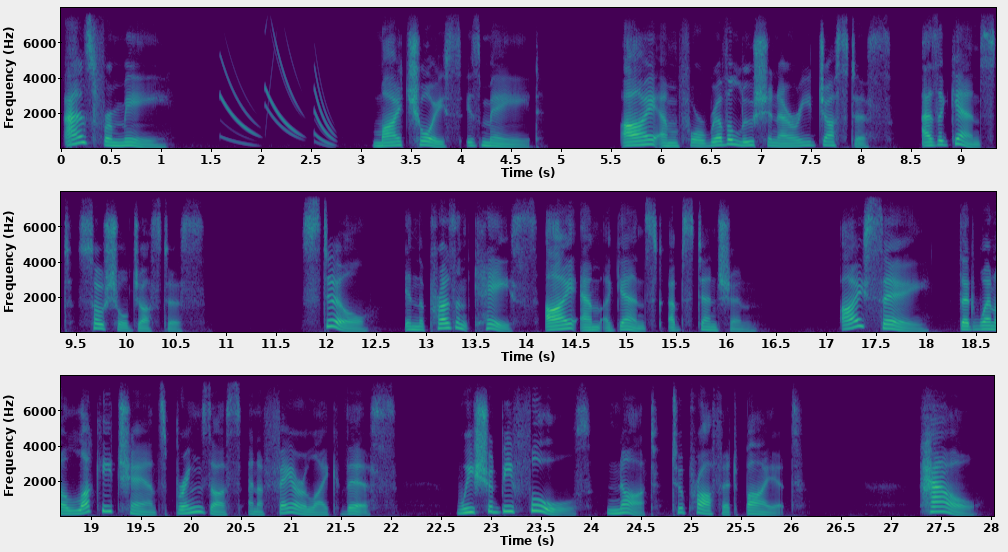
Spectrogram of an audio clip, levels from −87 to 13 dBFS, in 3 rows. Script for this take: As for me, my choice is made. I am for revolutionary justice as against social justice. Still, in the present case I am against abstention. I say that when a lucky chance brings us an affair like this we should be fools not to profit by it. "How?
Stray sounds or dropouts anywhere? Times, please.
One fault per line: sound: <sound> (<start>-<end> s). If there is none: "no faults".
sound: chirp (1.6-2.8 s)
